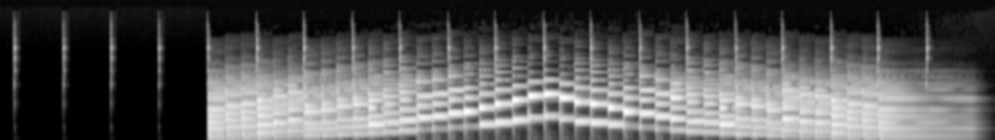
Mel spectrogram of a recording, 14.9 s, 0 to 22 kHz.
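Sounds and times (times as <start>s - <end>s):
F melodic minor scale over three octaves: 3.1s - 14.9s.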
